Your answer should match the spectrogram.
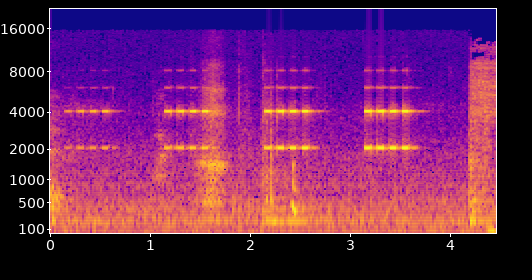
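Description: Electronic alarm beeping in four short bursts of quick, high-pitched beeps, about one burst a second.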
